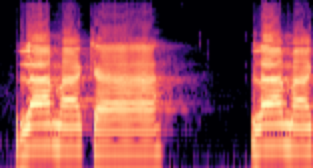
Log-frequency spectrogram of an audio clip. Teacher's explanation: huruf ka kita panjangkan dua harakat karena Alif di depannya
